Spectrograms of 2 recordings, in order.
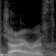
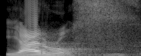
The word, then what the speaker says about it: Jairus: His name is pronounced like this. Say E, I. Now you're going to roll your R. Ros. Jairus.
